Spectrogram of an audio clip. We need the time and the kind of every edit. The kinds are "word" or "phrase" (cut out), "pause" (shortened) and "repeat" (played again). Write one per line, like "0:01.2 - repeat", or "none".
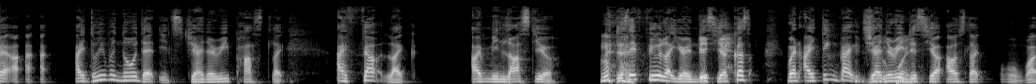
none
